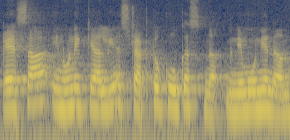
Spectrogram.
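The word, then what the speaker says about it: pneumonia: निमोनिया P silent होता है, निमोनिया लिया उन्होंने, और नाम क्या था?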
